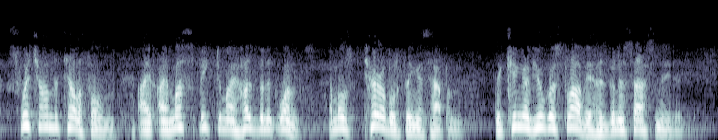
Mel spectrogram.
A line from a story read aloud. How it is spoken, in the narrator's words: I cried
